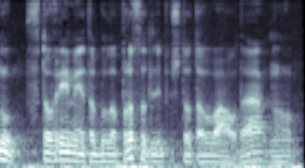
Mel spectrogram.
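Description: A man talks at a moderate pace with ordinary pitch variation, with noticeable background noise and audible room echo. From Kazakhstan, Karaganda. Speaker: retail sales director. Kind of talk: interview.

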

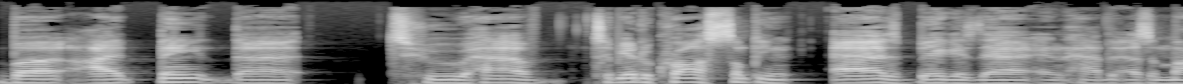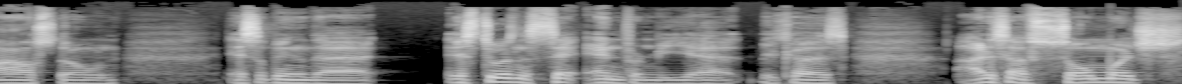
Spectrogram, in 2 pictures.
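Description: On a very clean recording with a silent background, a man with an unremarkable speaking voice talks at medium pitch and a moderate pace, his intonation fairly even. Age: 20s. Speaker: podcast host. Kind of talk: casual solo monologue. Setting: home, recording late at night. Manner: casual, filler-heavy.

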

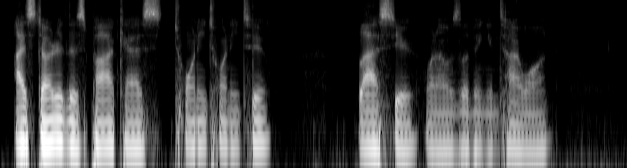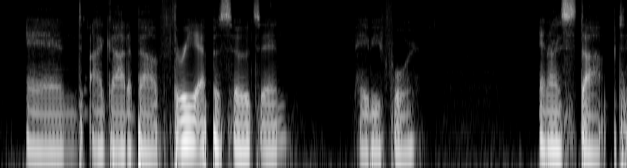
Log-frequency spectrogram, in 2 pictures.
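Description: Pausing long and often, a man speaks fairly slowly in a very deep, low pitch with monotone, flat intonation. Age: 20s. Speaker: podcast host, musician and entrepreneur. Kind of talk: solo podcast monologue.

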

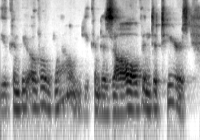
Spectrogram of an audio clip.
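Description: A man speaks at a medium pitch in a somewhat breathy voice with a dark, mellow tone. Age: 60s. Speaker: therapist. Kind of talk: casual chat. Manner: halting.

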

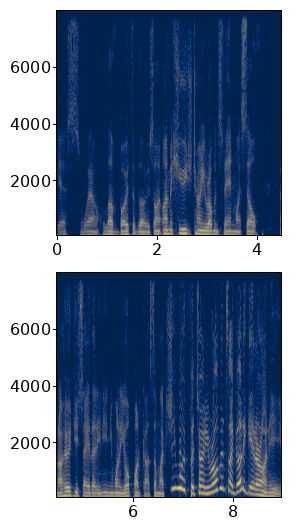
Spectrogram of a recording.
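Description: With an unremarkable speaking voice, a man moves along fairly quickly at a medium pitch and ordinary pitch variation. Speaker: podcast host. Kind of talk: casual interview. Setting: remote call.

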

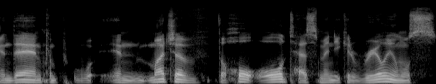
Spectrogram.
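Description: At a moderate pace, a man with an American accent talks at a fairly low pitch and with fairly even intonation. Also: very clean recording, silent background. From Denver, Colorado. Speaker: Bible teacher. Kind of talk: Bible study teaching. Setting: church. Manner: hesitant, filler-heavy.

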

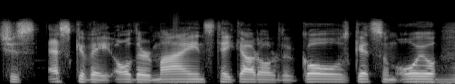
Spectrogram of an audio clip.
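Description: Against a quiet background, a man with a Spanish accent speaks fairly slowly at a medium pitch, his tone bright and sharp and the sound dry and close with no echo. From Venezuela. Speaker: English teacher. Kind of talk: casual interview chat.

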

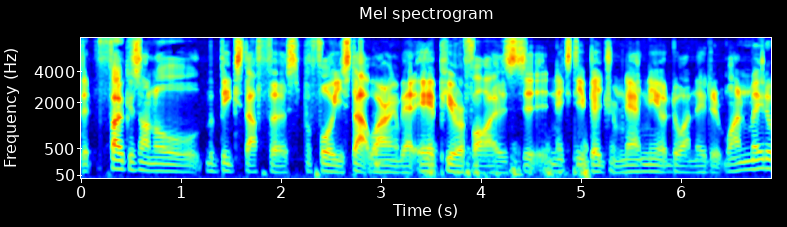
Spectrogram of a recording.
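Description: With an Australian accent, this speaker moves at a fairly quick pace. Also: man. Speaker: triathlon coach podcast host. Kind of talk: solo podcast monologue. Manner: fast; casual, halting with fillers.

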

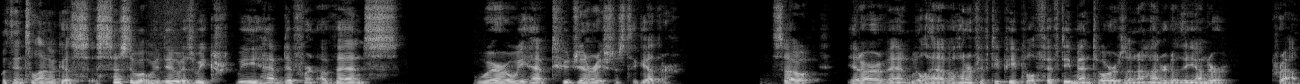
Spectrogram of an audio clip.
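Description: In a very clean recording with a silent background, a man speaks at a very deep, low pitch with ordinary pitch variation. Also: very even loudness. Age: 60s. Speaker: mentoring organization founder, former Wall Street veteran. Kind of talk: interview answers.

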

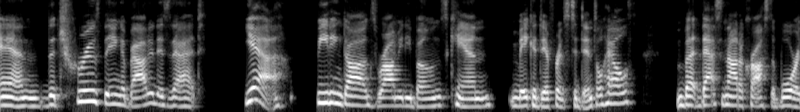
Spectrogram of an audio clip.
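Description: A plain, everyday voice at a fairly slow pace with ordinary pitch variation, against a quiet background. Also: woman. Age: 50s. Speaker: dog blogger and podcast co-host. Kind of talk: casual chat.

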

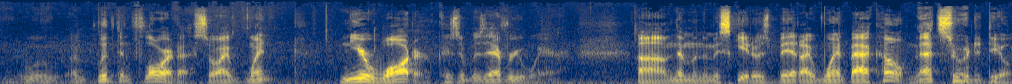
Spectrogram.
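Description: This is a plain, everyday voice with an American accent. The pace is fairly quick. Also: man. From Philadelphia. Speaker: podcast host and sales executive. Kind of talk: casual interview chat.

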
